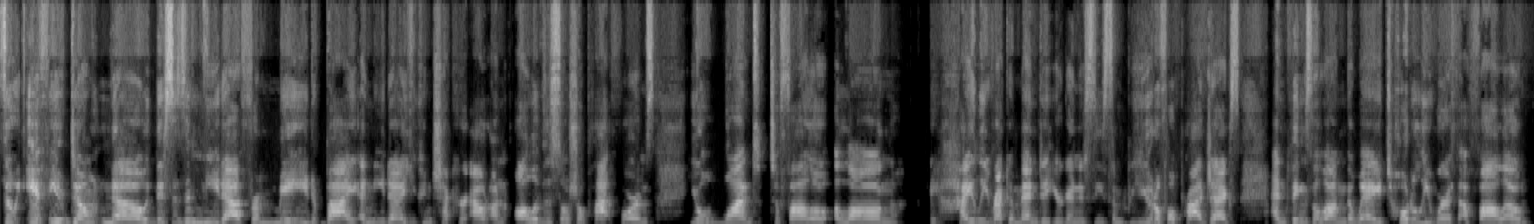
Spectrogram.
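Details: Adult woman speaking; Normal voice.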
